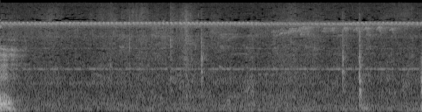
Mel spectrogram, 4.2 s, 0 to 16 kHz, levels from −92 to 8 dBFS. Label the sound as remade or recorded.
remade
